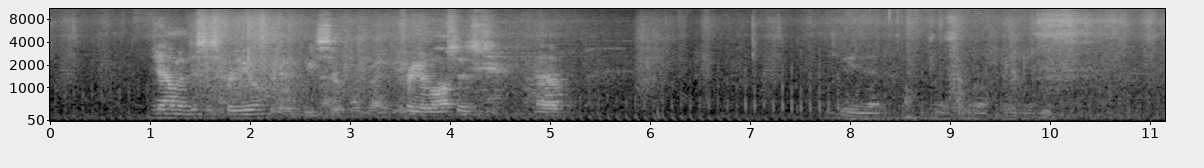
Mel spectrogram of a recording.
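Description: A man answers in a low voice nearby.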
